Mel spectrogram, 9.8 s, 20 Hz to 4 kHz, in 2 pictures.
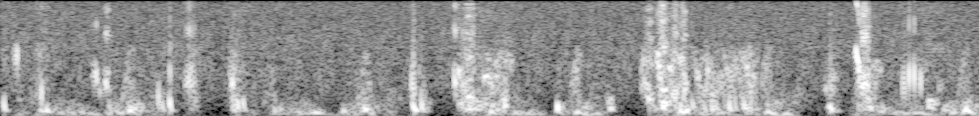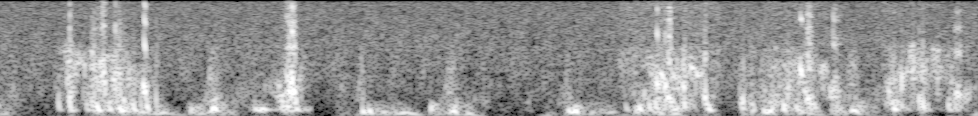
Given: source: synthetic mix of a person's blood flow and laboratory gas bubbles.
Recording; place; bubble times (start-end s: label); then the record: Doppler ultrasound of blood flow; precordium
0.00-0.11 s: bubbles
0.17-0.25 s: bubbles
0.45-0.57 s: bubbles
0.76-0.89 s: bubbles
0.91-1.01 s: bubbles
1.12-1.26 s: bubbles
2.03-2.16 s: bubbles
2.24-2.61 s: bubbles
3.03-3.10 s: bubbles
3.19-3.79 s: bubbles
4.11-4.22 s: bubbles
4.25-4.42 s: bubbles
4.48-4.74 s: bubbles
5.16-5.71 s: bubbles
6.13-6.46 s: bubbles
7.98-8.50 s: bubbles
8.58-9.13 s: bubbles
9.29-9.76 s: bubbles
From the record:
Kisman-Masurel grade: 243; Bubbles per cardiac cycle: several, 3 to 8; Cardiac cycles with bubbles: 100%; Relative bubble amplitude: loud (0.450 to 0.775); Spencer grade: 3 (all of the cardiac periods contain showers or single bubble signals, but not dominating or overriding the cardiac motion signals); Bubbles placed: only in the low amplitude regions of the cardiac cycle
